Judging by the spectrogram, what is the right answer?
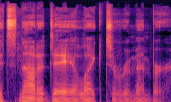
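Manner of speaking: low, grave, deadly serious tone. Acting out Jack DeSena flipping from his cartoon, mock-serious Jack DeSena impression. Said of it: "You really nailed the Seriousness of the tone".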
